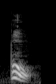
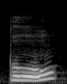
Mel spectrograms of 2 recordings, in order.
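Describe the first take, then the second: First: Bu is said with the fourth tone. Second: Bu is said with the second tone. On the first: "bu is fourth tone" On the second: "it becomes second tone"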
